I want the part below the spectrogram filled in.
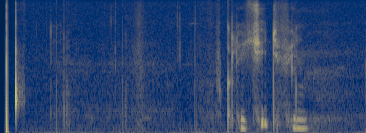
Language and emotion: Russian, neutral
